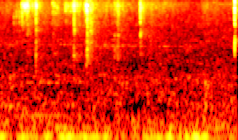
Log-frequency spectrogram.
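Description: Small scissors snipping off the leftover ends of ribbon on a ribbon rose, about five short, quick snips.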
